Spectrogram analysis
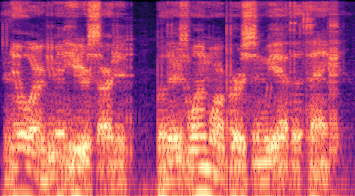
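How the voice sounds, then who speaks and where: An actor playing a grave, commanding masked vigilante in an old-time radio drama, with a gravelly voice. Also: male voice, sits low, a little fast, background noise, lightly acted. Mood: grave, quiet.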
